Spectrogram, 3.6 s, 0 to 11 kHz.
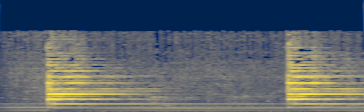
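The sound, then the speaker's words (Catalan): Church bells in Flix strike twelve o'clock, two loud resonant strikes about two and a half seconds apart, each ringing on in a long, slowly fading hum, with no voices. “Les campanes de Flix toquen les 12.”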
